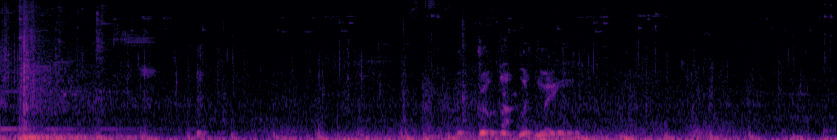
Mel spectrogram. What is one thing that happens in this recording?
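Video game footsteps patter on stone.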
